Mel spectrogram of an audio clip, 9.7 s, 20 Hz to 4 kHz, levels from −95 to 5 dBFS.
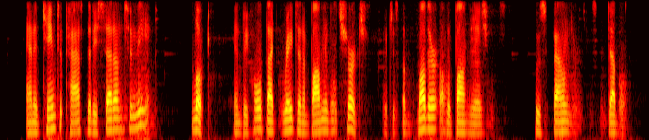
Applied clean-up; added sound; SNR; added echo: neural separator model SepFormer WHAMR!.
